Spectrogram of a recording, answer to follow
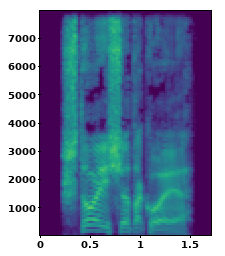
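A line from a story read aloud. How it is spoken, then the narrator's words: Irritated bark. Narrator (Russian): раздраженно рявкнул епископ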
